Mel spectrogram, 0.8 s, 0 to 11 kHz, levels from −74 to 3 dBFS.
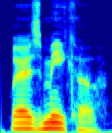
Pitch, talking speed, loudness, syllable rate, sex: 120 Hz, 215 wpm, -14 LUFS, 7.6 syllables/s, male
